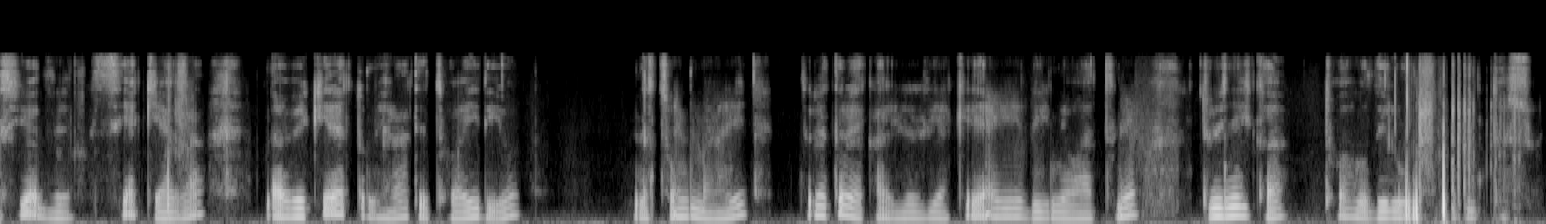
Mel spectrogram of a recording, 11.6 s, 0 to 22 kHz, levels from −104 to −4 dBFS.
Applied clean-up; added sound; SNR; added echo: neural diffusion model UNIVERSE++.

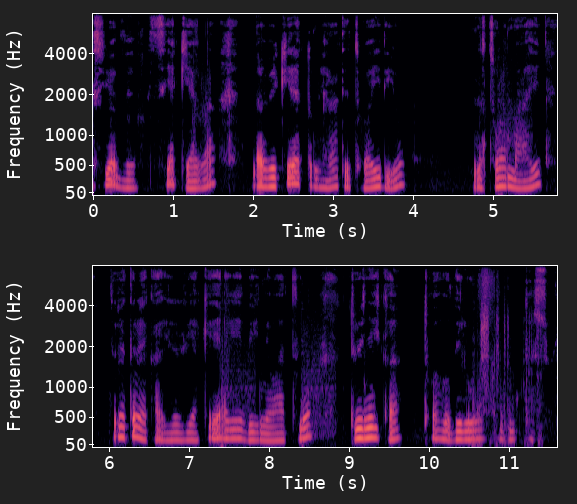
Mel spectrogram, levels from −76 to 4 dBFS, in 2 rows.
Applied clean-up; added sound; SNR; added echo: neural separator model SepFormer DNS4.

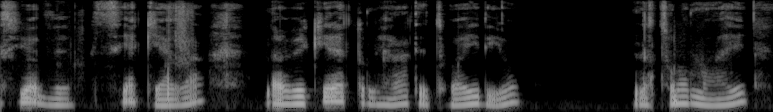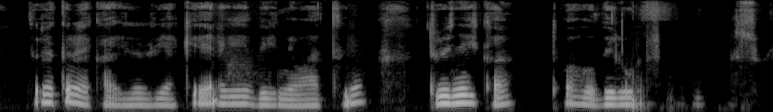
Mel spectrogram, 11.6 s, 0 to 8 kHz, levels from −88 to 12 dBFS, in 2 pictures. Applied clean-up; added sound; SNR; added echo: neural mask model DeepFilterNet 3.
